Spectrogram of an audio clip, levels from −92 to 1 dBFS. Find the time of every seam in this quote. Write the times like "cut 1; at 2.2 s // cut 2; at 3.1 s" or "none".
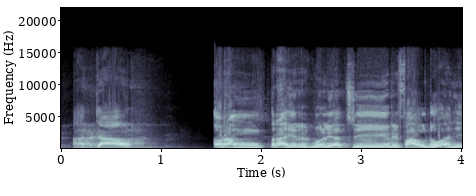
none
